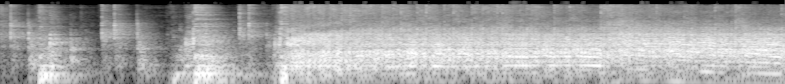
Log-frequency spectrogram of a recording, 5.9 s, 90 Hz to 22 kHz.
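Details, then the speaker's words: 1987 Kawasaki KX125 two-stroke dirt bike after fixing a fuel leak, run without its expansion pipe: a few sputtering kicks, then a loud, steady, raspy buzz, no leaks, smoking the right amount, not lean; runs fine. "sounds pretty good still no leaking so that's awesome sounds pretty decent without the pipe very loud but it's smoking the right amount doesn't sound too lean or anything"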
